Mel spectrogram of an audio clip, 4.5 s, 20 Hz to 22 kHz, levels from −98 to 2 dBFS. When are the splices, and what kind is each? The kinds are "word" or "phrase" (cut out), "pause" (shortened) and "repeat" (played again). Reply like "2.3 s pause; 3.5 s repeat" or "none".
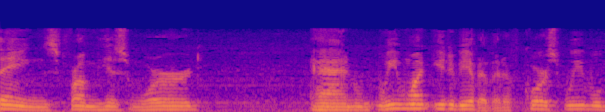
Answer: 2.8 s word; 3.6 s word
